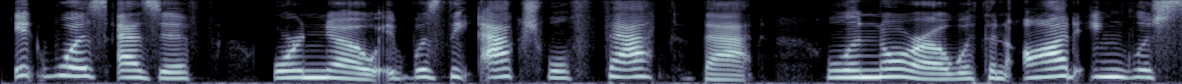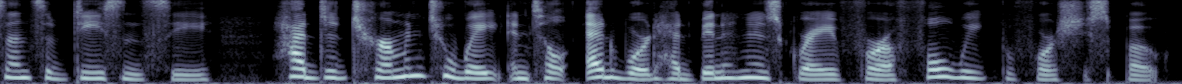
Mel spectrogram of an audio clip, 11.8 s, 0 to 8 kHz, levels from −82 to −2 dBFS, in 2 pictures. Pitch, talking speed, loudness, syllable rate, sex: 225 Hz, 185 wpm, -21 LUFS, 5.2 syllables/s, female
